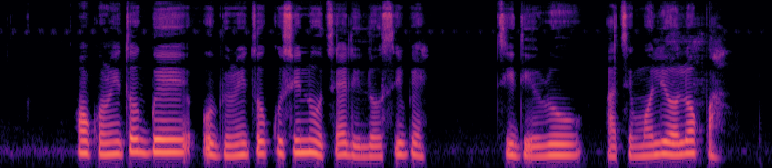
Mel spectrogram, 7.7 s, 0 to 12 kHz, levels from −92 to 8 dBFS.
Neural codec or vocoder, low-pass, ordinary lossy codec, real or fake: none; none; none; real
